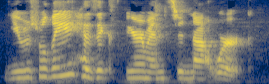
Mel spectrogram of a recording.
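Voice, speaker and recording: Here a woman's voice, fairly high, bright and clear, carries a children's storybook read aloud with plenty of expression. Whenever a tricky word comes up, she breaks off to explain it to young listeners in plain, simple language, much as a teacher would.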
